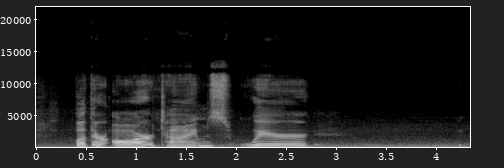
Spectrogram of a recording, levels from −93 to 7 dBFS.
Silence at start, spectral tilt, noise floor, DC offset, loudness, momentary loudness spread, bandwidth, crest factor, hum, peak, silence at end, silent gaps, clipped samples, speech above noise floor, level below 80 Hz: 0.4 s; -5.5 dB/octave; -44 dBFS; under 0.1%; -25 LUFS; 24 LU; 13.5 kHz; 18 dB; none; -8 dBFS; 0 s; none; under 0.1%; 20 dB; -50 dBFS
